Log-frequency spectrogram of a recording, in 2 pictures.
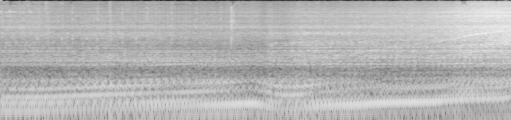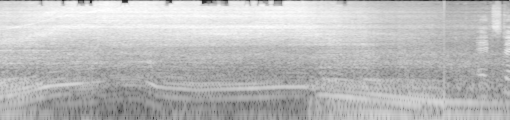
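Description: Wife's red Corvette engine running and revving while warming up, loud and close, with rising and falling revs and a turbo whine climbing higher; a voice speaks briefly over it.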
